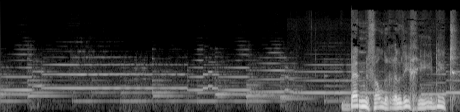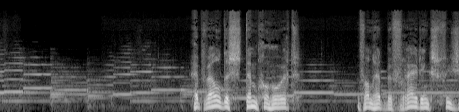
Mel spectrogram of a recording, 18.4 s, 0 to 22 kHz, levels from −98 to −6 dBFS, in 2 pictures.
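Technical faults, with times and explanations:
6.45 to 6.79 s, repeated packet loss (robotic sound): a run of closely spaced holes, the longest about 68 ms, each patched by extending the preceding sound, so over a third of this stretch is synthetic fill. The back-to-back patches give a choppy texture.
7.14 to 7.18 s and 7.26 to 7.30 s, short concealed packet loss: two isolated dropouts of about 20 ms, each bridged by continuing the last sound and blending back. Each comes across as a brief smear or wobble with no robotic choppiness.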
